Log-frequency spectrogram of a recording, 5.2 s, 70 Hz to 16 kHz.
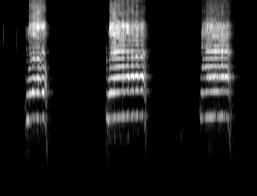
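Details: A newborn baby goat from 2024 bleats three times, each cry strained and tremulous, the middle one longest, with clean pauses between them.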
